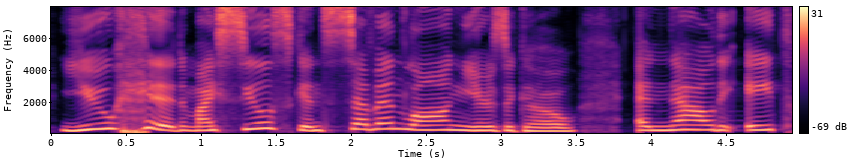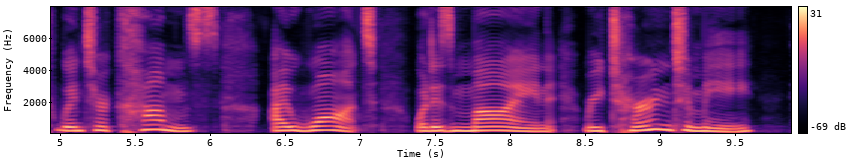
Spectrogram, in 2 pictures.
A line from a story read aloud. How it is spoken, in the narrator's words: mother cried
